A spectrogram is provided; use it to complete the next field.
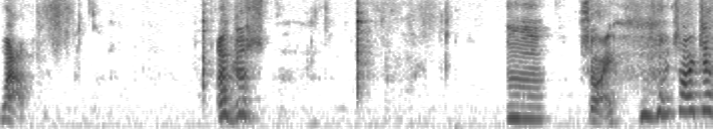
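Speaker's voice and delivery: talking while chewing, mouth full. Trying to talk while still chewing a bite: talking with mouth full. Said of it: "it's really hard to talk and chew at the same time".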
